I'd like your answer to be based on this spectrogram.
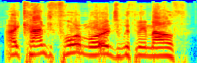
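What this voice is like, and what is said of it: Put-on Irish accent. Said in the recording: “That was my Irish impression. ... That wasn't bad.”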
